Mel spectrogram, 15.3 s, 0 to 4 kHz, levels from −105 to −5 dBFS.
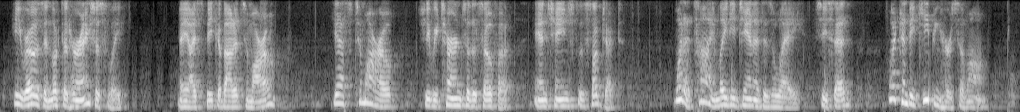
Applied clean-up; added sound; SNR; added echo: neural separator model SepFormer DNS4.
